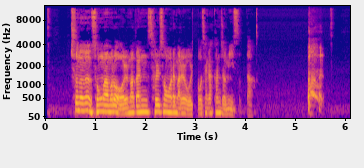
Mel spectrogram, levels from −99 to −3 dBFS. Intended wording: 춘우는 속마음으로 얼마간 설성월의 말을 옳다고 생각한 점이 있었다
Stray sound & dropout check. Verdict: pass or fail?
fail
